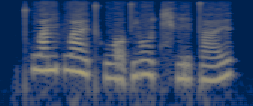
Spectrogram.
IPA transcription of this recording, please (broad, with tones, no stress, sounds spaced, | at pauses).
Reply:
t̪ʰ w a˥ n f w a˥˩ ɪ̯ t̪ʰ w ɔ̰˨˩ t̪ j o˥˩ ʊ̯ t͡ɕʰ ḭ˨˩ t̪ a˧˥ ɪ̯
